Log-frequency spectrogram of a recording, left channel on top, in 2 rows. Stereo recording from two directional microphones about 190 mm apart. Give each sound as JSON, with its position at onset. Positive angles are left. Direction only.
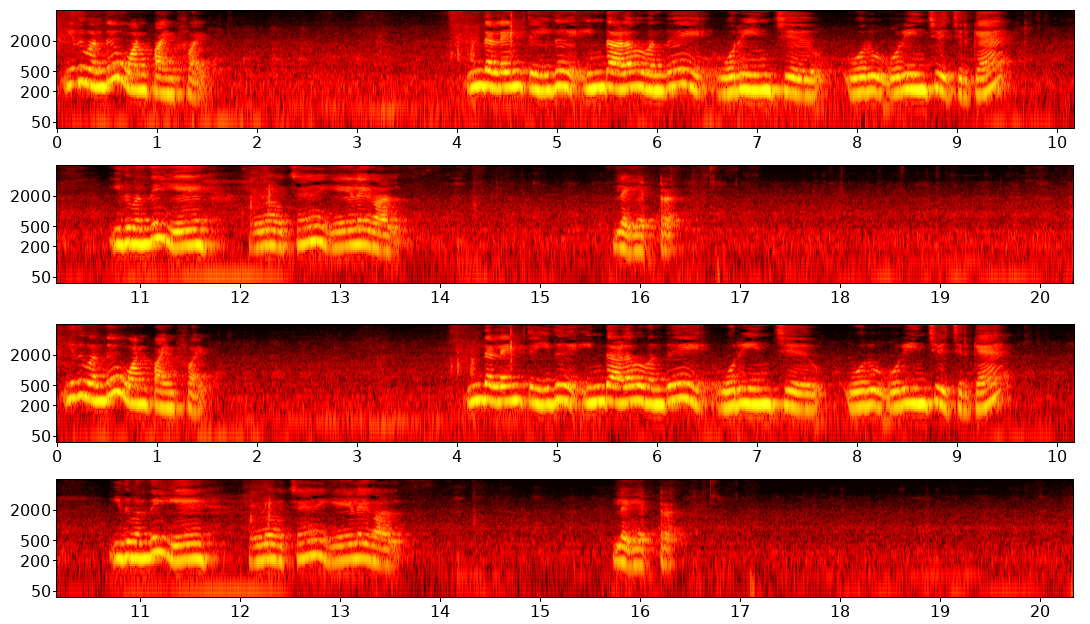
{"t": 0.3, "sound": "a woman's voice", "side_deg": -15}
{"t": 4.3, "sound": "a woman's voice", "side_deg": -15}
{"t": 10.7, "sound": "a woman's voice", "side_deg": -10}
{"t": 15.7, "sound": "a woman's voice", "side_deg": -10}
